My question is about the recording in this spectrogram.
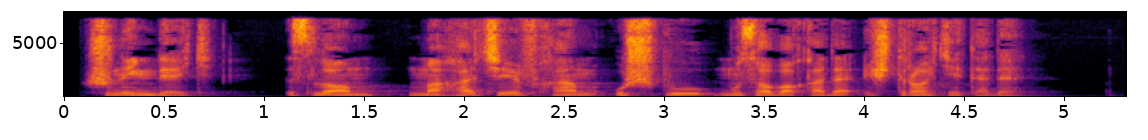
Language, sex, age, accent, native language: Uzbek, male, 19-29, Xorazm, Uzbek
